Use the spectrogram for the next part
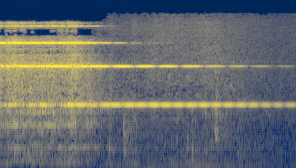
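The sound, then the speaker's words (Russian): A doorbell rings with one long, bright metallic tone that starts loud and slowly fades away over about three seconds, with no voices. “Разреши, звонят.”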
